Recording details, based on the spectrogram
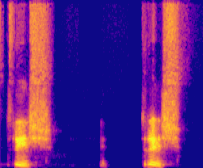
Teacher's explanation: whenever the letter S comes at the end of the word, then the sound is very soft. It is sh. So we'll never say tres.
